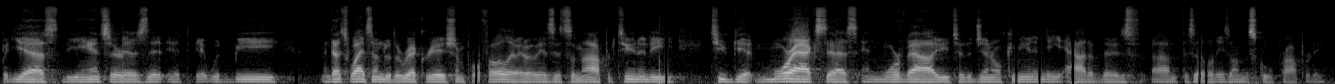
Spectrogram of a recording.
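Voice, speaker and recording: A man answering an audience question at a town hall meeting, halting and repeating words, on a handheld mic in a meeting room. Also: lowish voice, little pitch movement. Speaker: county official answering questions. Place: meeting room with projector screen.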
